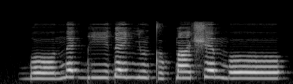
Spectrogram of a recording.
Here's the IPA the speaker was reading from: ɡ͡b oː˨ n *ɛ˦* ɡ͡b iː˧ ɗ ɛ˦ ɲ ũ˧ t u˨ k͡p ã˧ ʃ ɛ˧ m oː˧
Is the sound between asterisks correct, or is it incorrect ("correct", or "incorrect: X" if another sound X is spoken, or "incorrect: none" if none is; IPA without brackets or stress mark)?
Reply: correct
